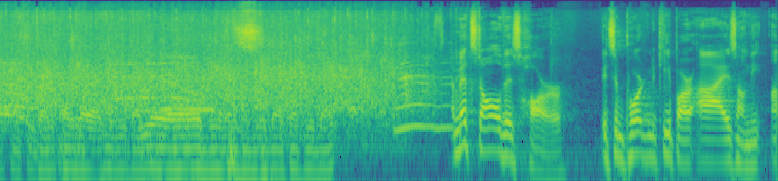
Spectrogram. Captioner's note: cheers and applause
